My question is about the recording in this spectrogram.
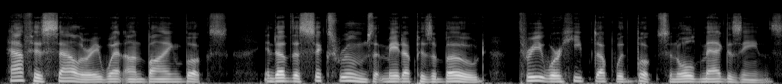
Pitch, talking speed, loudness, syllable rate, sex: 130 Hz, 200 wpm, -18 LUFS, 5.0 syllables/s, male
